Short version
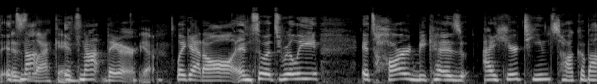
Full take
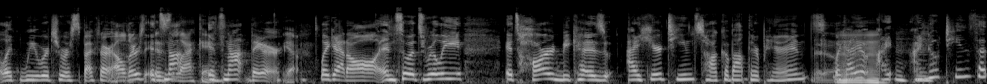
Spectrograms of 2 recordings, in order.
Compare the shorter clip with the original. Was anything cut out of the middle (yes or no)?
no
